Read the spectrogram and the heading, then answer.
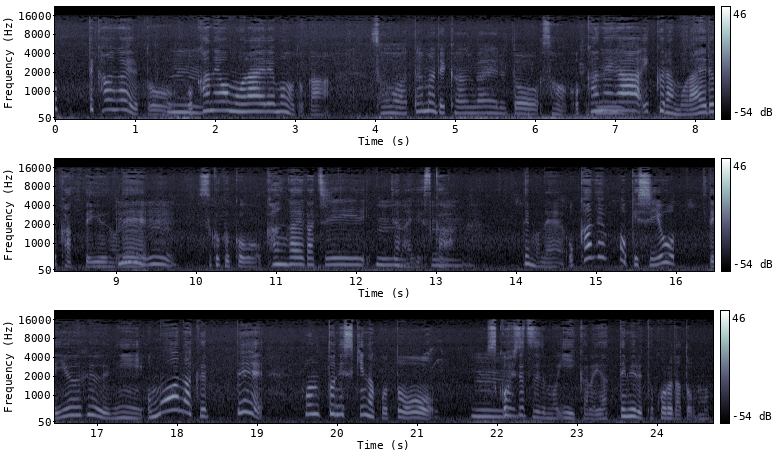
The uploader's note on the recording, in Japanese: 自然の中で録音したため、途中風の音などが入っております。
